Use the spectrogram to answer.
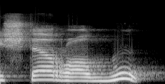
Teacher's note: أصبر على الشين أعطيها صفة التفشي اشترى، أفخم الراء لأنها مفتوحة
